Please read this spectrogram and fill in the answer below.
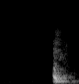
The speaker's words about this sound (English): All the body functions are happening. I got to sneeze.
